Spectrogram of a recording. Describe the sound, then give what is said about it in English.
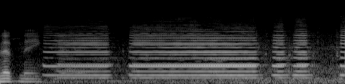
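An afternoon train passes by a village next to a field along the track, sounding its horn in long, loud, sustained blasts, broken by a brief pause and ending in a couple of shorter toots. “The afternoon train trundled by, casting a shadow over the village”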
